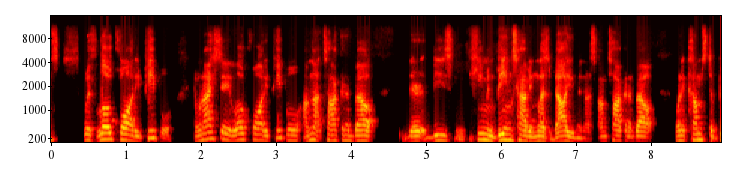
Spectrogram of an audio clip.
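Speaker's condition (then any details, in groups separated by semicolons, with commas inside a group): No condition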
